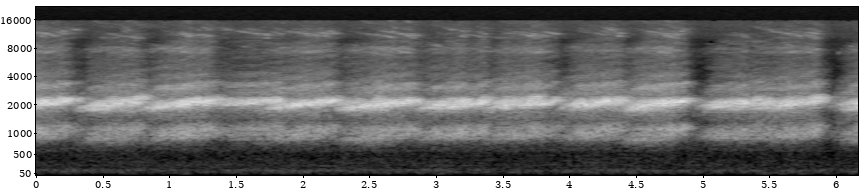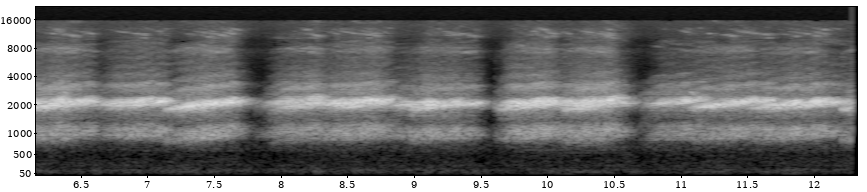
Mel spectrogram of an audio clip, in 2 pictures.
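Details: Frogs singing in the dark in March 2023, a thick chorus of rapid pulsed trills broken by several short gaps, giving a rough rhythm of bursts every one to two seconds.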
